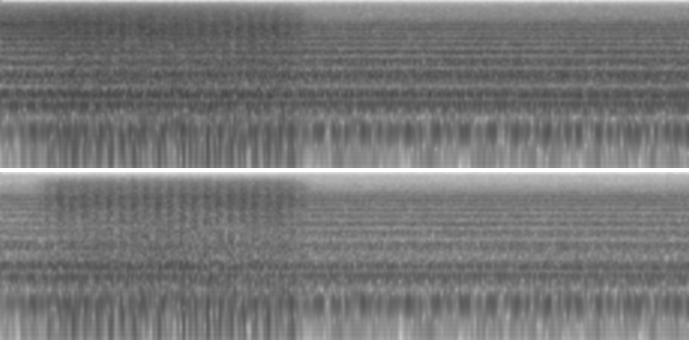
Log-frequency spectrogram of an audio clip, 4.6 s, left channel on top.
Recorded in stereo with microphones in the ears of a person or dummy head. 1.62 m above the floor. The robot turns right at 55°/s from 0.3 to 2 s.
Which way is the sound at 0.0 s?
55° left.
